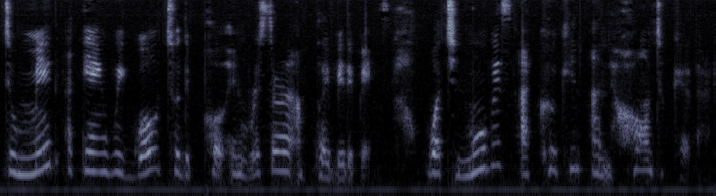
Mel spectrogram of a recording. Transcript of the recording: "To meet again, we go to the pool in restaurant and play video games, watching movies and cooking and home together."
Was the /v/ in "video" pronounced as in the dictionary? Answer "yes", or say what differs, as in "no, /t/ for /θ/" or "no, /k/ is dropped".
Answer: no, /b/ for /v/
